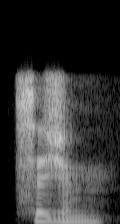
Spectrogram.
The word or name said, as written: scission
